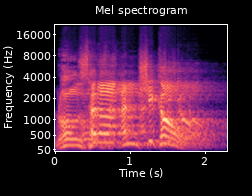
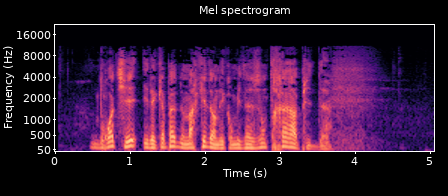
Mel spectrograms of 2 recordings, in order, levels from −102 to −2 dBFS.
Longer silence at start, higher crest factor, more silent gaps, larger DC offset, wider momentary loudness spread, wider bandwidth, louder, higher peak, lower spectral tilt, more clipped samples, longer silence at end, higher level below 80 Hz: second, 0 s vs 0.45 s; about the same, 16 dB vs 20 dB; neither; neither; second, 11 LU vs 15 LU; first, 14 kHz vs 11 kHz; first, -15 LUFS vs -20 LUFS; about the same, 0 dBFS vs -2 dBFS; second, -3 dB/octave vs -6 dB/octave; neither; second, 0.2 s vs 1 s; second, -78 dBFS vs -44 dBFS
